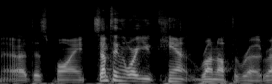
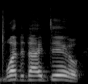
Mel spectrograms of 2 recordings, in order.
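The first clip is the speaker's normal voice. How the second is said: higher, louder retort in a retelling; imitated indignant comeback; mock snapping back; 9 semitones higher, 5 dB louder than usual. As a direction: snap back like an affronted donkey. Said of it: "snapped back to him".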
